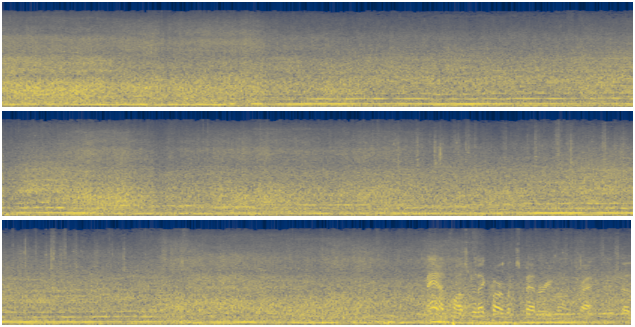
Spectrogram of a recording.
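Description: Tyres skid and spray on loose dirt.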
